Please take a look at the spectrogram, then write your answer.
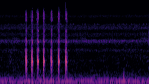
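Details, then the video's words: Toad, also tagged as a rainfrog, producing one tight burst of seven short, evenly spaced croaking pulses, then falling quiet; low background murmur and a thin steady high tone run throughout. "Wonderfull Sound #toad"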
